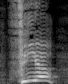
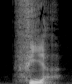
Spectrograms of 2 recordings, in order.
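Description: First: Incredulous, very high shout of "Vier?"; furious high yell; angry roar. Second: Said in the usual way. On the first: A narrator's reading. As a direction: bellow it as an outraged question. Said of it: "brüllte Ron zornig".

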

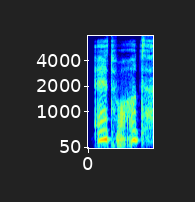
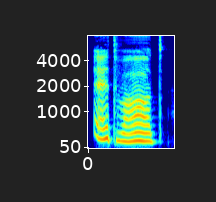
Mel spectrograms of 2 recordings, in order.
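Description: First: Weak, soft murmur of a name; faint first attempt. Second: Weak but clearer second attempt; slightly clearer voice. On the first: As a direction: barely get the name out, softly. (schwach und leise, kaum hörbar) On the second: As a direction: try the name more clearly and firmly. (etwas klarer und kräftiger) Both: A narrator's reading. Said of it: "meine Stimme wurde etwas klarer".

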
